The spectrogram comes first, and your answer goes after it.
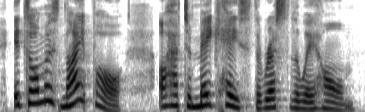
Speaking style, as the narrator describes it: the soldier cried

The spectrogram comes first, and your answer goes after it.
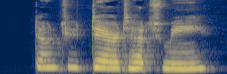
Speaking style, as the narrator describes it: cried the bully

